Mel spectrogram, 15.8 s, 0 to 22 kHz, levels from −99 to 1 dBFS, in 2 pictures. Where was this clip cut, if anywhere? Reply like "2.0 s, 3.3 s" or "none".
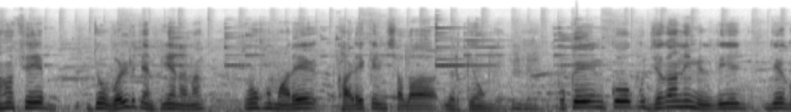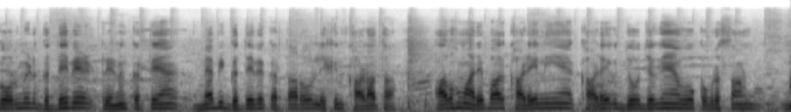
none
